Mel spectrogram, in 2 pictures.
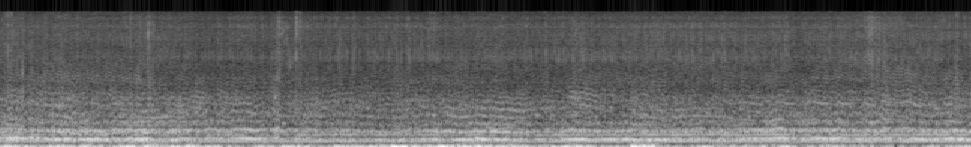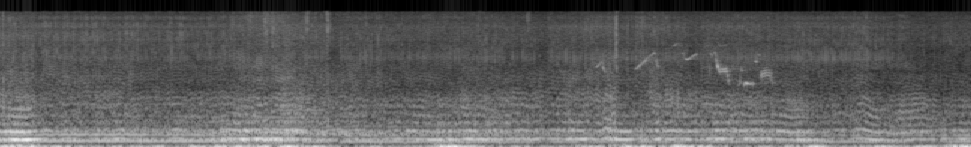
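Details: Hive of bees droning steadily, recorded via Rode NT-USB microphone, the low buzz pulsing gently in loudness with several stacked overtones and occasional soft clicks.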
